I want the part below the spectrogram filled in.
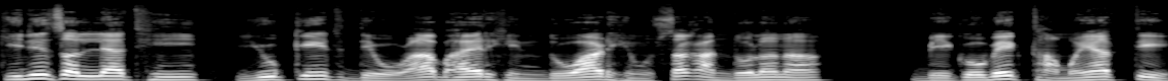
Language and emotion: Goan Konkani, angry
